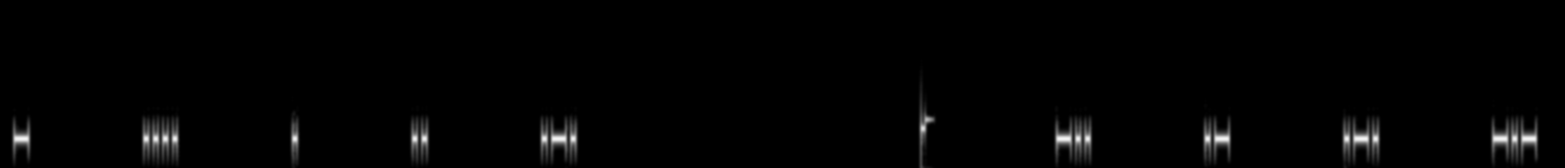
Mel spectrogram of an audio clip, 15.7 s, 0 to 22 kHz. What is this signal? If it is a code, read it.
Morse code, heard as a keyed tone, about 25 wpm, spaced as for 7 wpm, 700 Hz. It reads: THEIR DARK
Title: 8x Character Spacing - Top 500 Words - 25wpm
